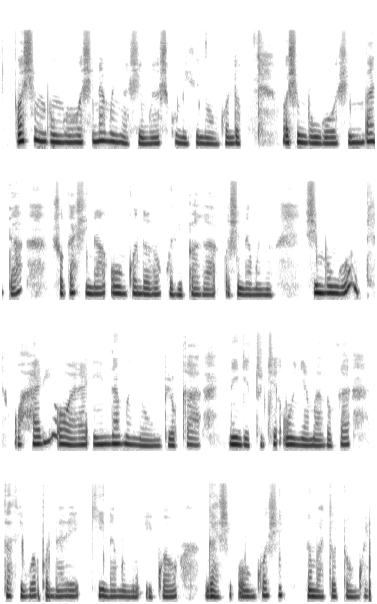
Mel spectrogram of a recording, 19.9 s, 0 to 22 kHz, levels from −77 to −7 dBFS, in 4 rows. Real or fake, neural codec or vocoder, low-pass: fake; vocoder, 22.05 kHz, 80 mel bands, WaveNeXt; 9.9 kHz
